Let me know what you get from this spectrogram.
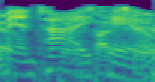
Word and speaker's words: Manti Te'o: He says they were to blame for low ratings for the second part of an interview he did with Manti Te'o. Is that how you pronounce his name? – Yeah. Manti Te'o.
